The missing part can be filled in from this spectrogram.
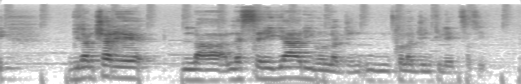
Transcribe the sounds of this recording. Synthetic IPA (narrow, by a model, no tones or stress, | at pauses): bilant͡ʃaːɾe | lalɛsːeɾekjaːɾikonlad͡ʒkolad͡ʒent̪ilet̪sːasi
